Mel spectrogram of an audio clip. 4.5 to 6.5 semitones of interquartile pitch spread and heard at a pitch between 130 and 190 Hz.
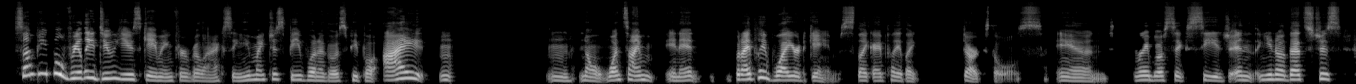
No: average, 5.0 semitones; high, 200 Hz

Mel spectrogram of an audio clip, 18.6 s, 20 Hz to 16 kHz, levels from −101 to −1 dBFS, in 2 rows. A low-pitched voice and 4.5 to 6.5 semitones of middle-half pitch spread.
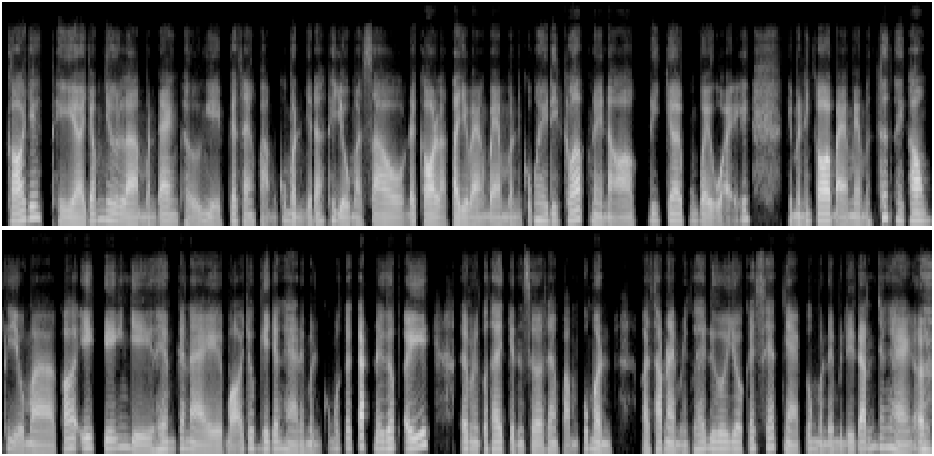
No: low, 115 Hz; average, 3.9 semitones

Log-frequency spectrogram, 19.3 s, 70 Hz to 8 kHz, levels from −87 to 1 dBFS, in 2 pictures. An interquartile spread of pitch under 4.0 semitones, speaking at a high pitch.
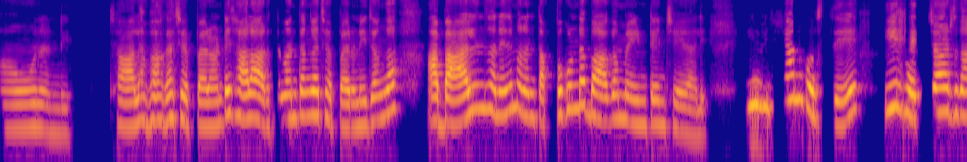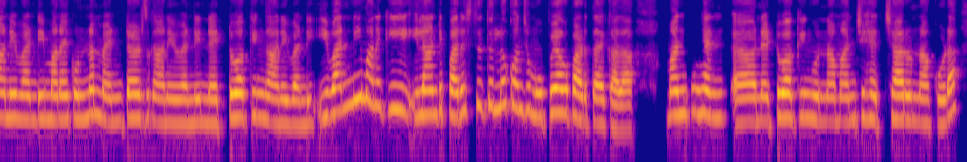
No: average, 4.4 semitones; very high, 250 Hz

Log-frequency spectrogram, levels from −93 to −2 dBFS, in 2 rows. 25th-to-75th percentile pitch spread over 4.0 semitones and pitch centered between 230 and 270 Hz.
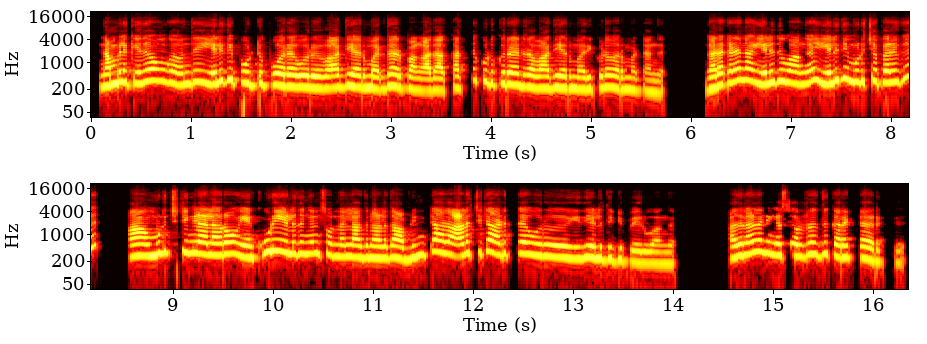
No: wide, 5.6 semitones; very high, 280 Hz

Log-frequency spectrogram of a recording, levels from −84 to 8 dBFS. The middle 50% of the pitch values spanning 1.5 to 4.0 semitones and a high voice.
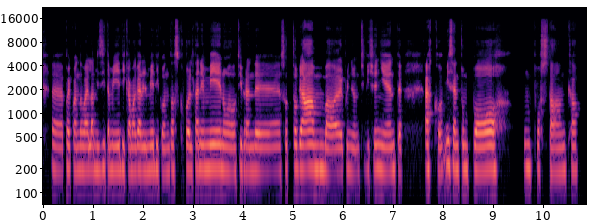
No: narrow, 1.0 semitones; high, 195 Hz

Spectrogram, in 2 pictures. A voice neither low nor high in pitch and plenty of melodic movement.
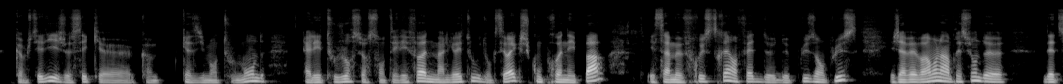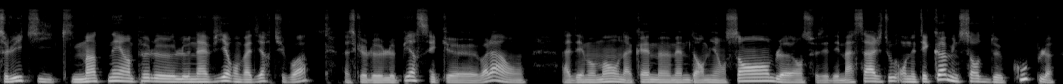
No: low, 115 Hz; wide, 5.7 semitones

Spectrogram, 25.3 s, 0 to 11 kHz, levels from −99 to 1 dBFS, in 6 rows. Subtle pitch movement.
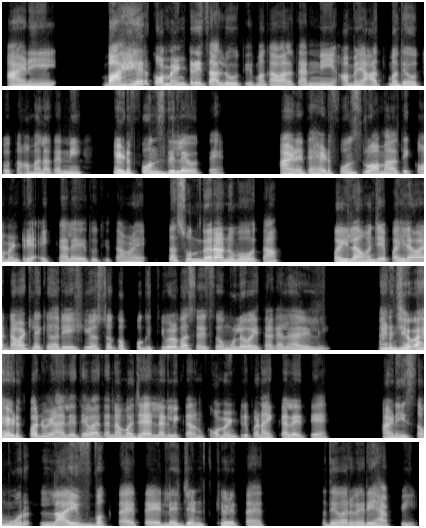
No: average, 3.8 semitones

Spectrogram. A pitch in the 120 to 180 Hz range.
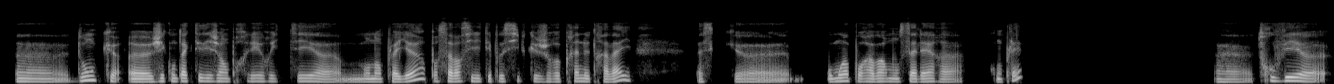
Yes: low, 135 Hz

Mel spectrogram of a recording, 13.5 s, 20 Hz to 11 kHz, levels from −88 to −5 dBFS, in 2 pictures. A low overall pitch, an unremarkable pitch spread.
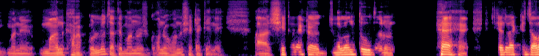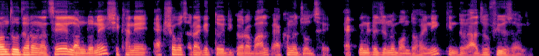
Yes: low, 110 Hz; average, 3.5 semitones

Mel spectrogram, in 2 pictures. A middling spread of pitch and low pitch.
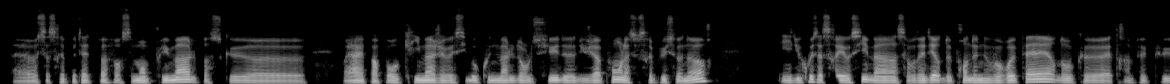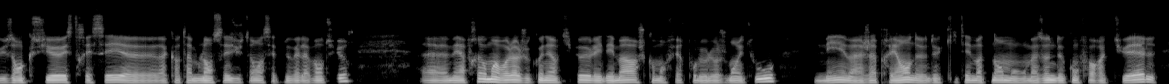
No: narrow, 2.1 semitones; very low, 90 Hz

